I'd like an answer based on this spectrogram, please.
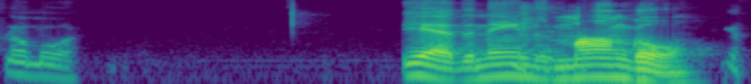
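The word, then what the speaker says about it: Mongul: hey is del pontion it's mongol yes mongol there it is mongrel no mongol matter of fact if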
